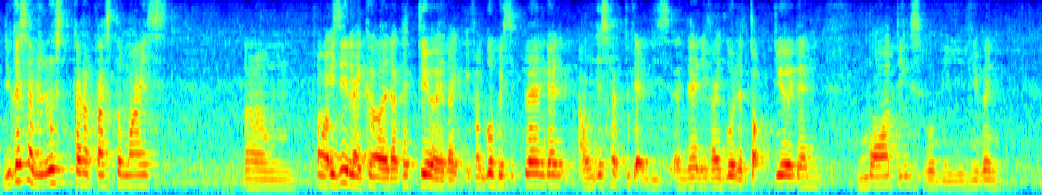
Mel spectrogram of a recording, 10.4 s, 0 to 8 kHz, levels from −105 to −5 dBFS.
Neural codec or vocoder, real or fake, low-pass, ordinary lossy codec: codec, 16 kHz, 8 kbps, FreqCodec, smaller model; fake; none; none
